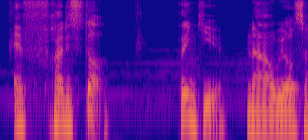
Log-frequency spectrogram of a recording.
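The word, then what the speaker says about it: ευχαριστώ: And this is the same for epsilon and epsilon. Ev, F. Like euro, euro. And Efcharisto.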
